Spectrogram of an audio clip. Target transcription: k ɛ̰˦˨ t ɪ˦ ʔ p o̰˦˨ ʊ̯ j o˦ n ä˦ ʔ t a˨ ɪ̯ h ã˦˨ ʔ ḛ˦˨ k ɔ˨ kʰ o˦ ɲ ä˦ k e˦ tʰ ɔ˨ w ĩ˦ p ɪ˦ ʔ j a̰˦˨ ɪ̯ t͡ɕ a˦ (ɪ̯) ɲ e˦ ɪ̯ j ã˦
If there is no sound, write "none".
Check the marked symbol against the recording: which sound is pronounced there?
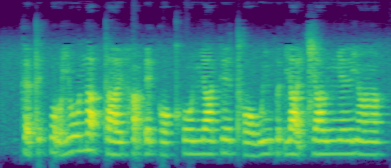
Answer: ʊ̯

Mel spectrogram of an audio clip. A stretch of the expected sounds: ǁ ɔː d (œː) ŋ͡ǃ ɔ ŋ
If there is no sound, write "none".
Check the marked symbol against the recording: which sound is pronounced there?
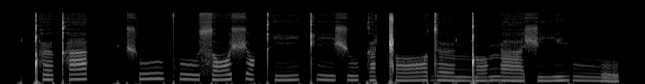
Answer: œː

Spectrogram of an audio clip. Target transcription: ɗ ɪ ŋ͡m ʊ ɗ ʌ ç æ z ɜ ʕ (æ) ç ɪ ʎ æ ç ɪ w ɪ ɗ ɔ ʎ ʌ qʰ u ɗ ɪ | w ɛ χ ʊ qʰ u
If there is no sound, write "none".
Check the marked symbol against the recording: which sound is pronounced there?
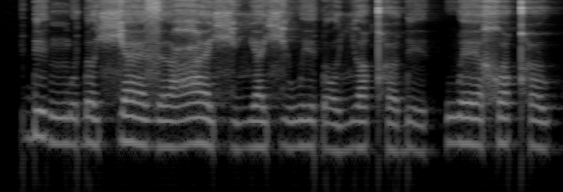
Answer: æ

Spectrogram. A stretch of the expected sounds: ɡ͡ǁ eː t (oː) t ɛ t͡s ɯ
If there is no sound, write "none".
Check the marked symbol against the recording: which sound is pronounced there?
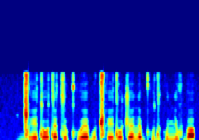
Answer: oː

